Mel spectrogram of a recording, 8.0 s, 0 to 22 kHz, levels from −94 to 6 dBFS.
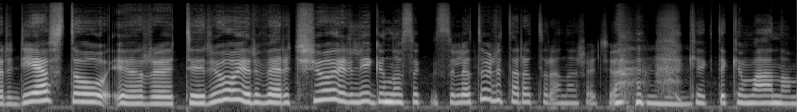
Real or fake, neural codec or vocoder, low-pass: fake; autoencoder, 48 kHz, 128 numbers a frame, DAC-VAE, trained on Japanese speech; 19.8 kHz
